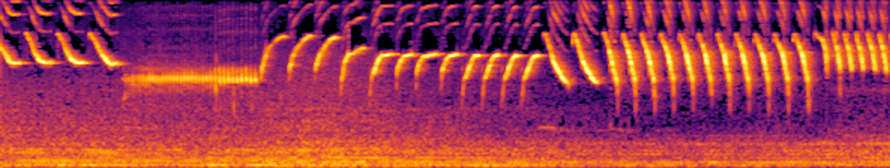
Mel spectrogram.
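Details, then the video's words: Canary singing quick repeated high downsweeping notes, a level buzzy trill held for about a second, then rising and falling whistled syllables repeated several times per second in long rhythmic runs. "Master canary singing make your canary will sing everytime"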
